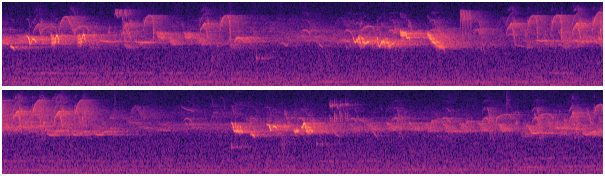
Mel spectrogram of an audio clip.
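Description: Small birds chirping and twittering in a continuous chorus of short, quick calls, busiest near the start, around the middle and about two-thirds of the way through.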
